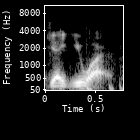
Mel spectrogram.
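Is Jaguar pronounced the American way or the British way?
British. The word is pronounced the British way. "instead of Jaguar"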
